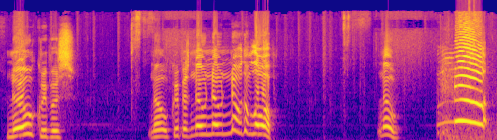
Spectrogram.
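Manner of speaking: high, loud panicked screams of no; begging the creeper not to explode; real panic, voice cracking high; desperate pleading. Real, not acted. Creeper about to blow up.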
